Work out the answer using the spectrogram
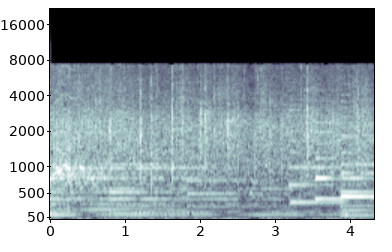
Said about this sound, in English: As you preach, clap your hands for the preaching beauties. Not sleeping beauties. We need preaching beauties.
